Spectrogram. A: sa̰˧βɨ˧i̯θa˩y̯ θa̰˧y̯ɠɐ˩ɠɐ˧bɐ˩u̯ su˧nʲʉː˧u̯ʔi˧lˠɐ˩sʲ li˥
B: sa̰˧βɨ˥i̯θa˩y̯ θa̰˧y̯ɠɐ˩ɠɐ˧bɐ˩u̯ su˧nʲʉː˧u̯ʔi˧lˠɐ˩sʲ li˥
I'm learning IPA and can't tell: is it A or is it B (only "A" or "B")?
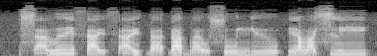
B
